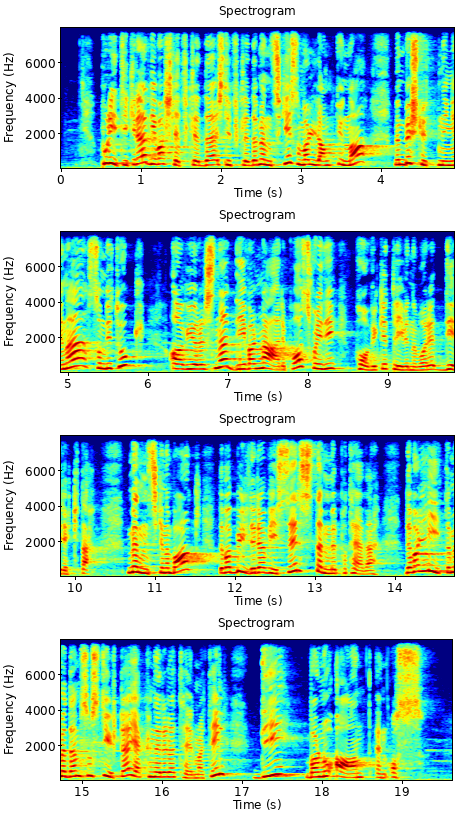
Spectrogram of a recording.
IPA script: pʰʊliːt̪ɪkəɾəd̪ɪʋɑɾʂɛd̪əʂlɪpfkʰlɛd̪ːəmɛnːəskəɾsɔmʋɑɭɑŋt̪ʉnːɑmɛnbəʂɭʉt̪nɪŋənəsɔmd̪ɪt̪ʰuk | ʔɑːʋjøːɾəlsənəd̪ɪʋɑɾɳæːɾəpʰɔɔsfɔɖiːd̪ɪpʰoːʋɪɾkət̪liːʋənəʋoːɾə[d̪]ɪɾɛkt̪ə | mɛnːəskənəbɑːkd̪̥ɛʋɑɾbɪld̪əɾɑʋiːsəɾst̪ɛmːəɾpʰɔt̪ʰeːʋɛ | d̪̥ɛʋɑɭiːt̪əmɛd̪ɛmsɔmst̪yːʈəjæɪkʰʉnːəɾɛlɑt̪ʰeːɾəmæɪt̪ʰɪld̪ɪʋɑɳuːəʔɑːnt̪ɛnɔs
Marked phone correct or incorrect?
correct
